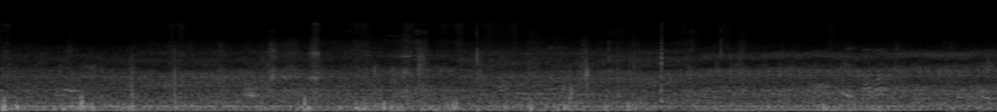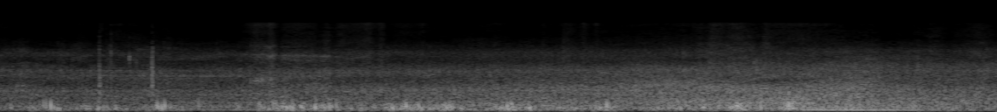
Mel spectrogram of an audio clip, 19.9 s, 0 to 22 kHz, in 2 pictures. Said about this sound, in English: Well, damn, there's like 12 trucks. There's a factory. That's why they're coming by here, but I don't think they need that many trucks, do they?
